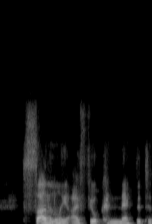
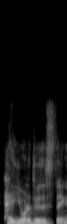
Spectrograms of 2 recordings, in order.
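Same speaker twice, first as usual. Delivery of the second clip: higher, louder keen ask; eager invitation; 5 semitones higher, 6 dB louder, faster than usual. Retold or imitated. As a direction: pitch it brightly and hope. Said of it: "'cause I'm like".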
